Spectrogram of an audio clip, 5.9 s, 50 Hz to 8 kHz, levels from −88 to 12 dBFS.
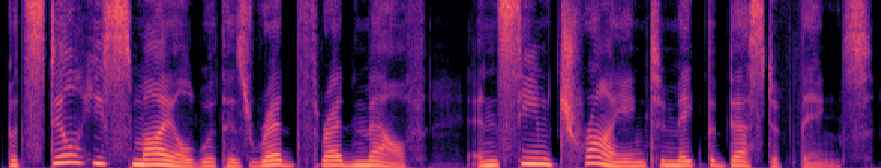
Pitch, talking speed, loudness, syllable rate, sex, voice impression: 210 Hz, 185 wpm, -16 LUFS, 3.6 syllables/s, female, very feminine, adult-like, slightly middle-aged, thin, tensed, slightly powerful, bright, very hard, very clear, fluent, slightly cool, intellectual, very refreshing, sincere, slightly calm, slightly friendly, reassuring, very unique, slightly elegant, wild, sweet, lively, strict, intense, slightly sharp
